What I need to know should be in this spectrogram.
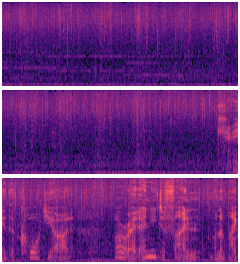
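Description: Armoured footsteps thud softly on stone.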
